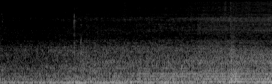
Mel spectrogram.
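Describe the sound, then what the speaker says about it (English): Radiator cooling fans on a 2017 Honda CR-V run immediately after the ignition is switched on, a steady broadband whooshing hum close by with no speech over it. "The cooling fans are on immediately, which is odd."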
